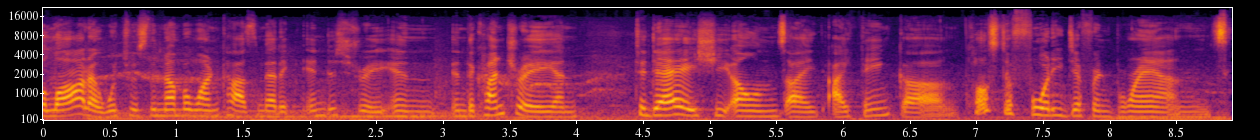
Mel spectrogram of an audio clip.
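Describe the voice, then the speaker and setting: Over music in the background, a woman talks with a New York accent. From New York City. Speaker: documentary narrator telling own life story. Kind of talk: personal life-story narration.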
